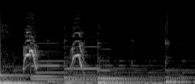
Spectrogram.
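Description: A small dog gives a few high-pitched yips and short barks, some with a whining edge, spaced irregularly over a low steady background hum.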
